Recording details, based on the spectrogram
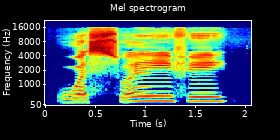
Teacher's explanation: जो या मद्दा होता है वो एक अलिफ के बराबर उसे हम लंबा करते हैं, लेकिन जब जो या लीन होता है उसको एक अलिफ से हम कम कम लंबा करते हैं, खींचते हैं, ड्रैग करते हैं।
